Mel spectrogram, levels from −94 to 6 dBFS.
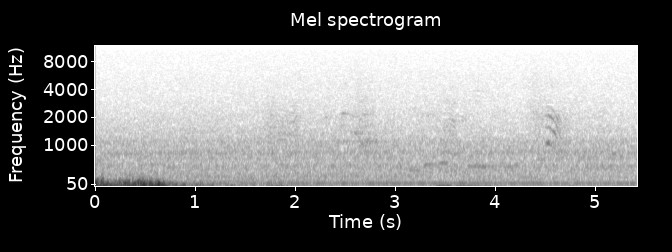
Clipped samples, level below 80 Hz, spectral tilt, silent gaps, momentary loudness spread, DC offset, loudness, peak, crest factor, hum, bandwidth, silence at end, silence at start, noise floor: under 0.1%; -34 dBFS; -8 dB/octave; none; 22 LU; under 0.1%; -31 LUFS; -10 dBFS; 22 dB; none; 5.6 kHz; 0 s; 0 s; -50 dBFS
